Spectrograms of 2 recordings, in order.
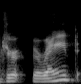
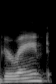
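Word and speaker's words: Geraint: Lancelot in the marriage of Gant and Gant and Enid is how it's actually pronounced uh the fact that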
